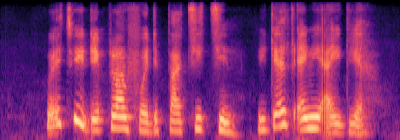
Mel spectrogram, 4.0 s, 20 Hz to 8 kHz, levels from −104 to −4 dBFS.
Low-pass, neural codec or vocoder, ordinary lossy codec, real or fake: 7.2 kHz; codec, 44.1 kHz, 2.6 kbps, DAC; none; fake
